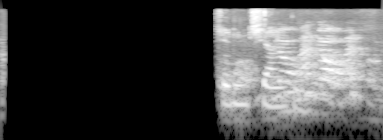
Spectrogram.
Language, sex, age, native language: Icelandic, male, 10, Icelandic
